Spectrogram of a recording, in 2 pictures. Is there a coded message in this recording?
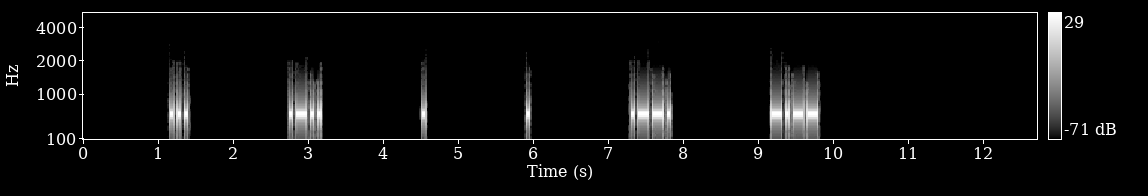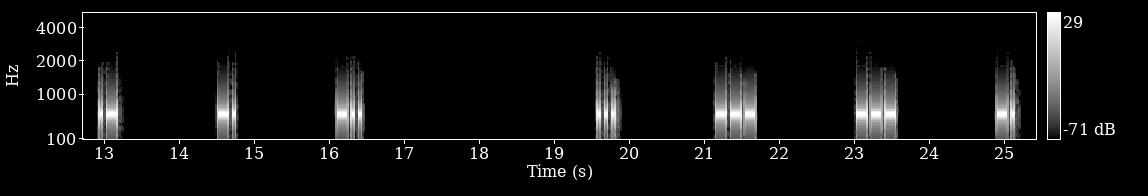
Yes: Morse code from 1.2 to 25.1 s, heard as a keyed tone, about 25 wpm, spaced as for 6 wpm, 600 Hz. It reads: SLEEPY AND SOON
